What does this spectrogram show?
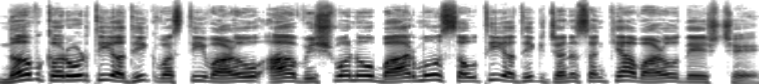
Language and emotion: Gujarati, neutral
